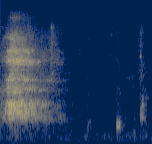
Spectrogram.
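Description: A forceful exhale during yoga breathing in a vinyasa session comes as one long, airy, breathy rush that fades out, followed by a couple of small soft breath sounds.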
